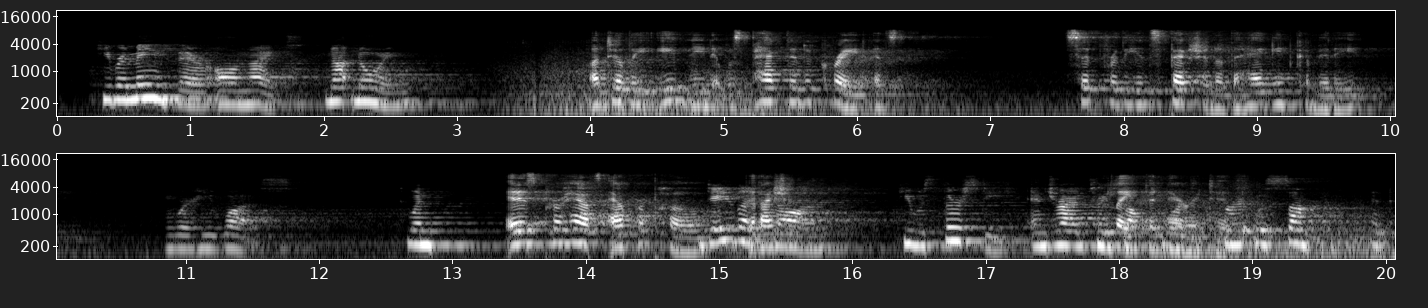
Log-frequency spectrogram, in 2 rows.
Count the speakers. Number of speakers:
2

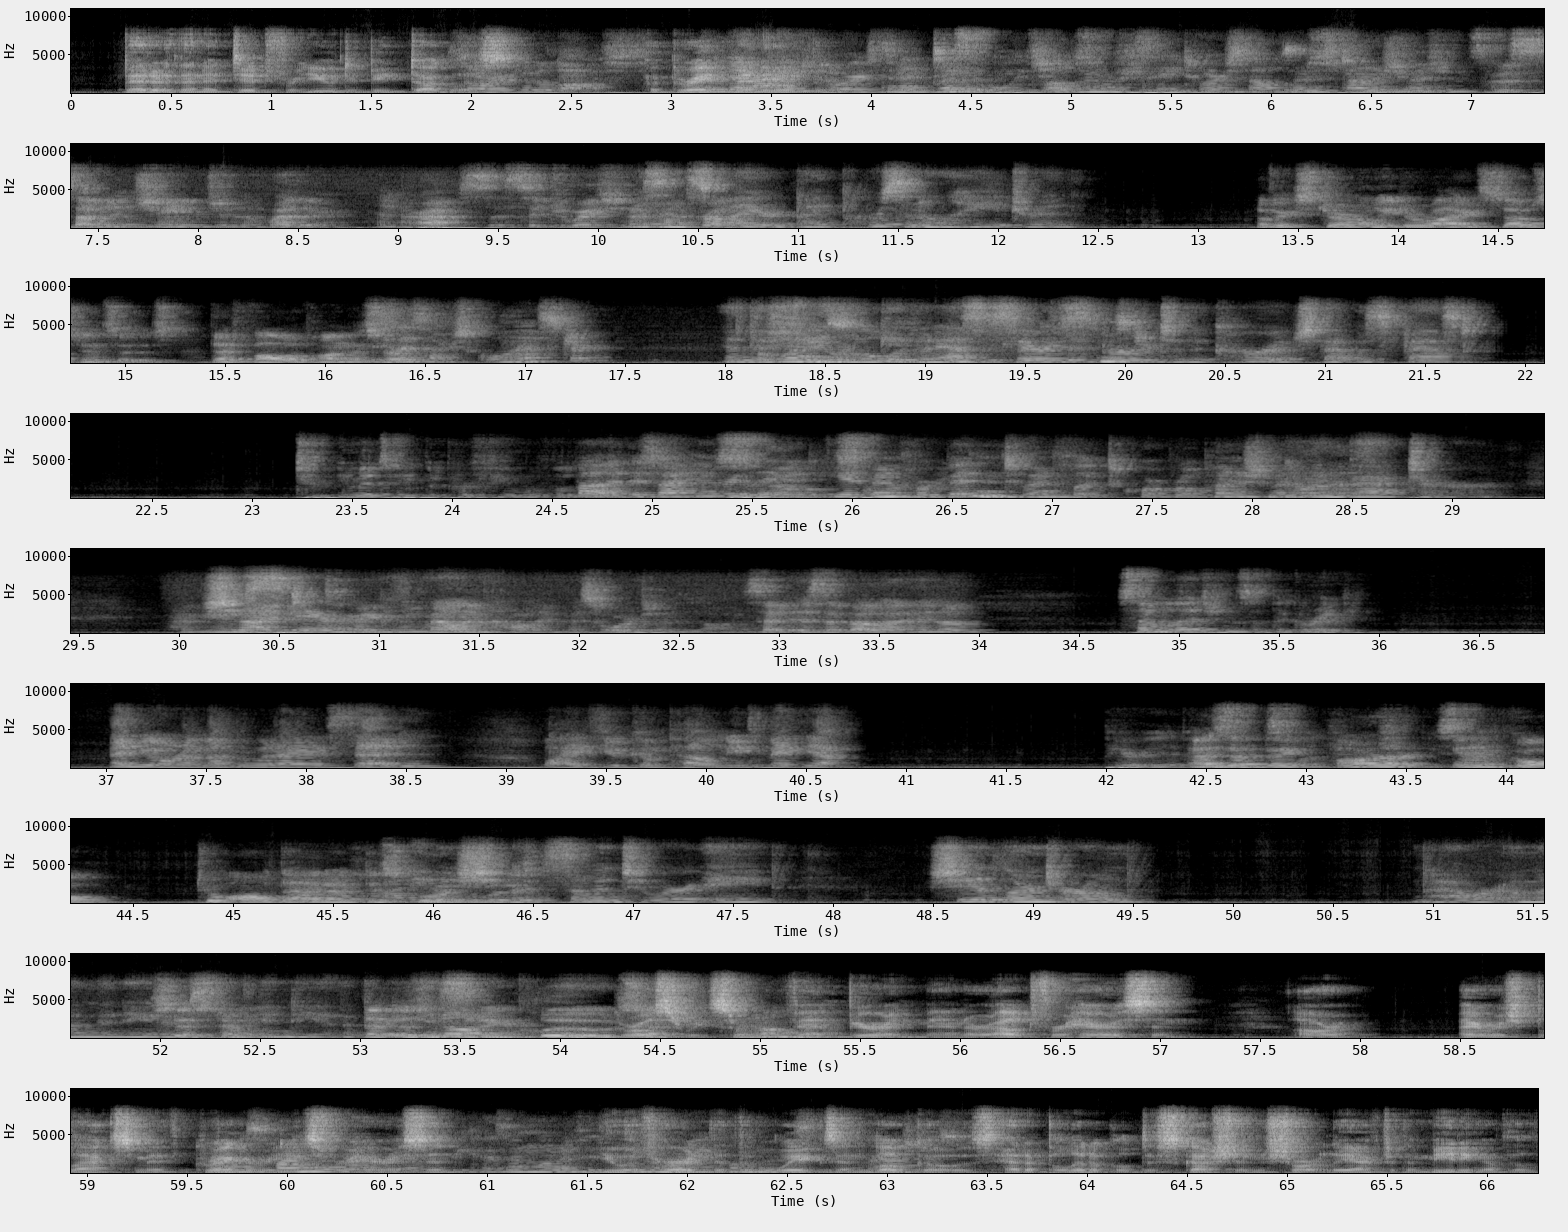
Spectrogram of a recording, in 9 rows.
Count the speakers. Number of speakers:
7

